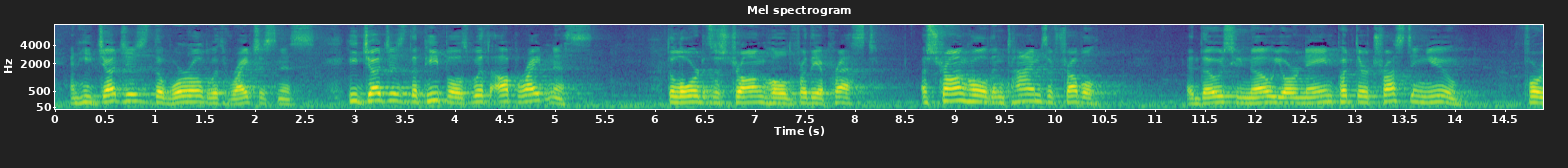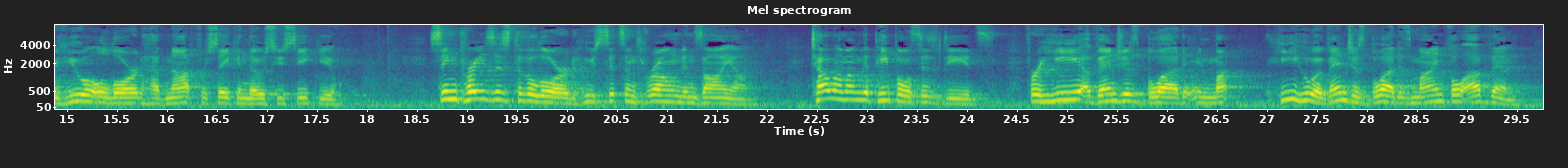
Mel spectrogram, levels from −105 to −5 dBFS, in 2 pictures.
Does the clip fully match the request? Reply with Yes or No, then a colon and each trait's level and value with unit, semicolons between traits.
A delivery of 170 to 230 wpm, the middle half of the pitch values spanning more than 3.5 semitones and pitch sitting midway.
No: average, 160 wpm; average, 4.7 semitones; medium, 165 Hz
